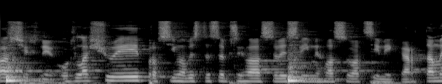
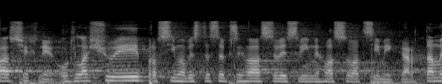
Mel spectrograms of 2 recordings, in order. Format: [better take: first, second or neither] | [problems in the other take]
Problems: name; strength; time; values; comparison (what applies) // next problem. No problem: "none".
second | noise reduction (classical method log-MMSE)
